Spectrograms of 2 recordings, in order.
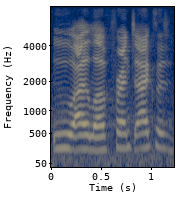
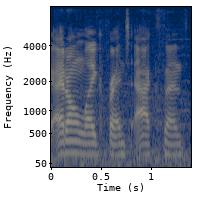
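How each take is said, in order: First: A gushing, put-on "Ooh, I love French accents"; mock gushing. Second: Said in the usual way. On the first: Teasing a co-host, she fakes loving French accents. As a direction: say "love" like a fake fan, slightly louder. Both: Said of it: "Johos, I'm so sorry".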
